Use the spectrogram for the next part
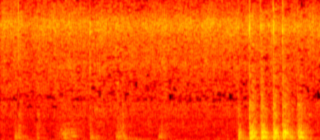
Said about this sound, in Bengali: জল দেওয়ার পরে আমি একটু কষিয়ে নিলাম মশলাটাকে।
